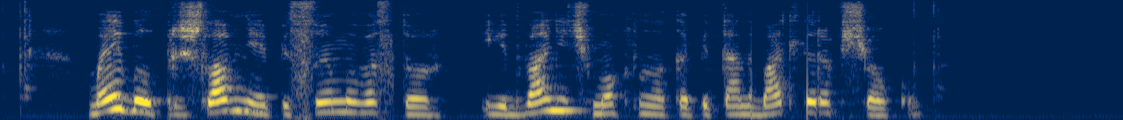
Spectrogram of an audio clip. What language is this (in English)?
Russian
